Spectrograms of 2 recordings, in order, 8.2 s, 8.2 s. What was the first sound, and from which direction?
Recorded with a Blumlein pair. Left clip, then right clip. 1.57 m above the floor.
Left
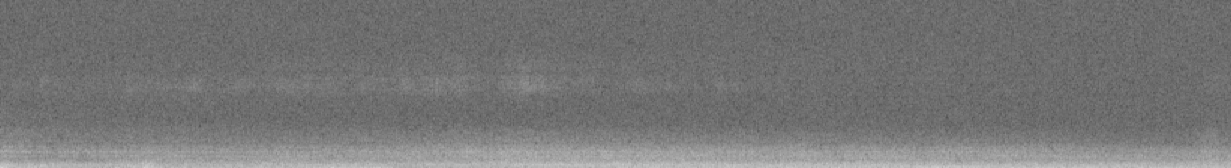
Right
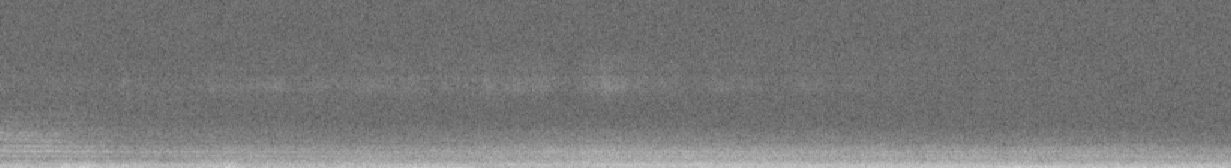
Only background noise.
